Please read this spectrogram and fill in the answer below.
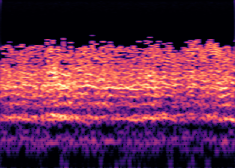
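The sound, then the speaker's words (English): Bees buzz in a dense, continuous drone with no breaks or other sounds, holding an even, fairly quiet level throughout. “"Bees," said the mouse, "you will have to fly away. I do not want a nest of bees sitting on the top of my head."”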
